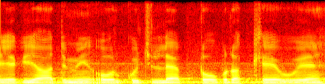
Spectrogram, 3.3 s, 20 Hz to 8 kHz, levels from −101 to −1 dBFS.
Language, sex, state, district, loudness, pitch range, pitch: Hindi, male, Uttar Pradesh, Shamli, -11 LUFS, 115-120 Hz, 115 Hz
